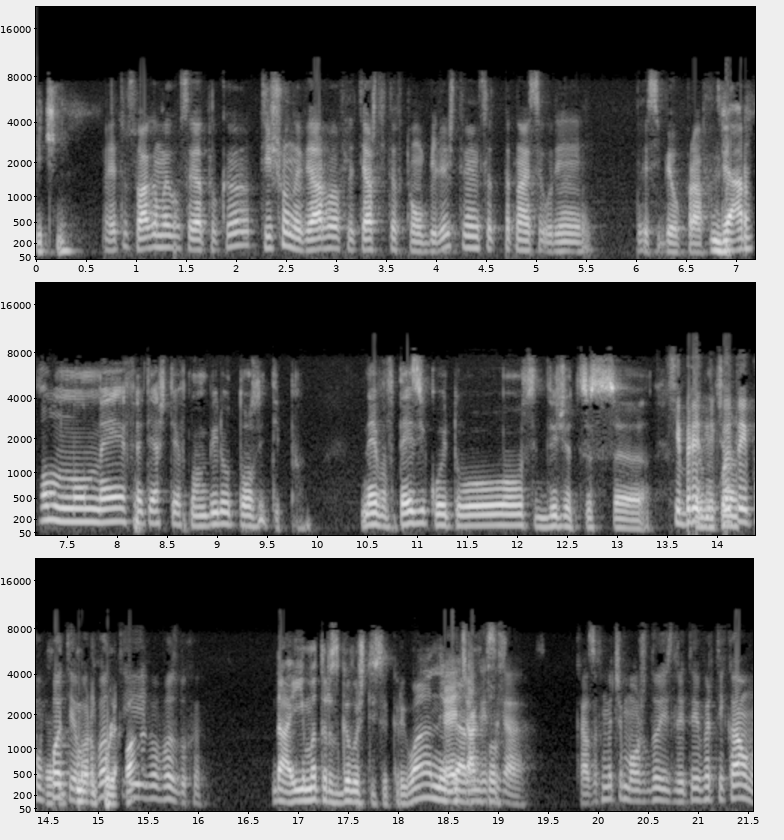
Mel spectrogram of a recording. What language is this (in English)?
Bulgarian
